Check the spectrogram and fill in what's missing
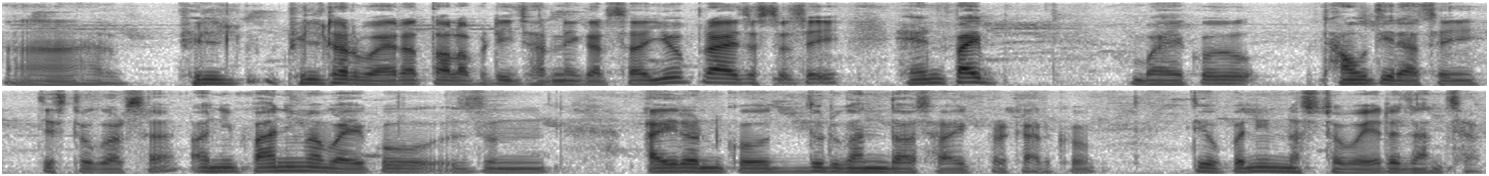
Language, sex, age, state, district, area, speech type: Nepali, male, 45-60, West Bengal, Jalpaiguri, rural, spontaneous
